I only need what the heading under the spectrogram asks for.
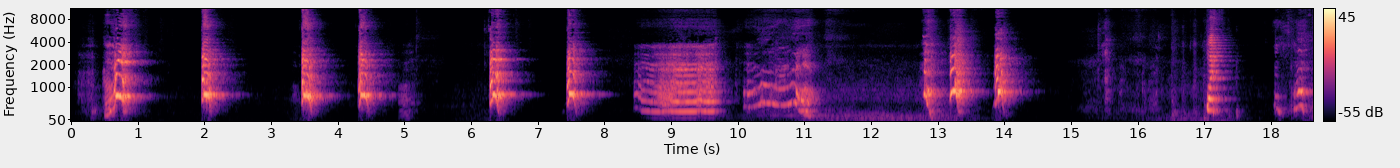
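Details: A female Kelpie playing with a toy gives sharp, single barks spaced a second or two apart, with a person talking briefly.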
